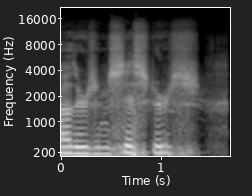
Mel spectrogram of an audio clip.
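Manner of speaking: put-on Southern drawl. Addressing brothers and sisters in a put-on southern twang. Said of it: "I'll say it with a southern twang".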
